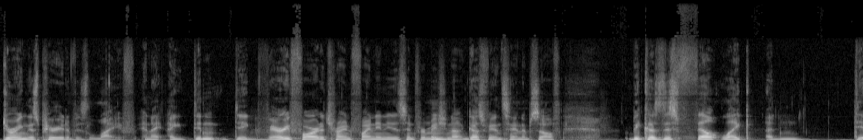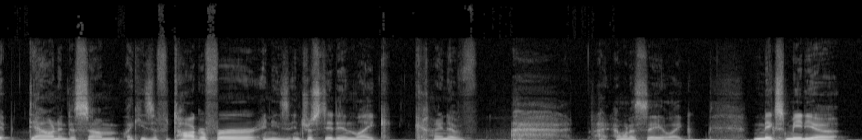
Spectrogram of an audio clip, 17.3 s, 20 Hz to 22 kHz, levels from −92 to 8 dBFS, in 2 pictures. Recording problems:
none

